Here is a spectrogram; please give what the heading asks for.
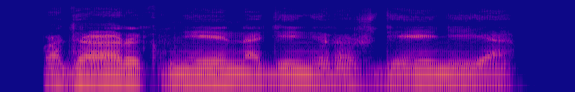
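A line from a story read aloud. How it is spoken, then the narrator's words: Mutter. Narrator (Russian): пробормотал Ас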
